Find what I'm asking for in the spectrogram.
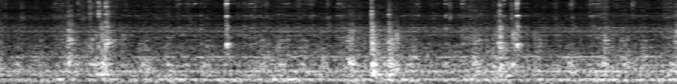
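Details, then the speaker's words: Brother sewing machine winding a bobbin with the foot pedal pressed: fast, even whirr with light rhythmic ticking at steady speed, running until the bobbin is full; normal bobbin winding. "You need to put your foot on the pedal and that will fill your bobbin."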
